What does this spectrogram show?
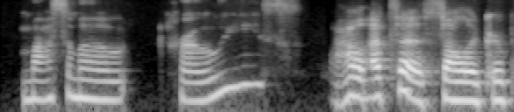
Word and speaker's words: Massimo Troisi: He was nominated against Richard Dreyfuss, Anthony Hopkins, Sean Penn, and I forgot to look up how to pronounce his name, but it's Massimo Troisi.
